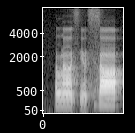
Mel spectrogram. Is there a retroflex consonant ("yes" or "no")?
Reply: no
